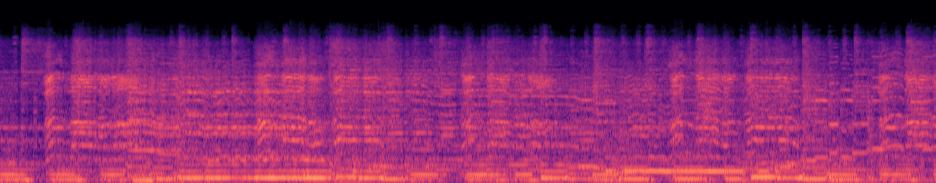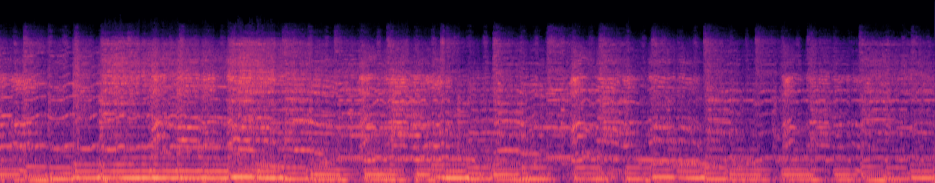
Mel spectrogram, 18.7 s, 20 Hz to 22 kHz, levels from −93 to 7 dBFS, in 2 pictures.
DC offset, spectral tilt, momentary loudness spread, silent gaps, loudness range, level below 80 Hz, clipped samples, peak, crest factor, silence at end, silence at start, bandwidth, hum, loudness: under 0.1%; -4.5 dB/octave; 8 LU; none; 5 LU; -44 dBFS; under 0.1%; -4 dBFS; 18 dB; 0 s; 0 s; 11 kHz; none; -21 LUFS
